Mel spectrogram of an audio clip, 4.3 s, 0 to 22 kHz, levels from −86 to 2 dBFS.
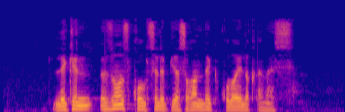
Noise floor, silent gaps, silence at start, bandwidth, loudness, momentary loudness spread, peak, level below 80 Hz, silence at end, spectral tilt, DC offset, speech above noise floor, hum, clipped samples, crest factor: -69 dBFS; none; 0.65 s; 11 kHz; -24 LUFS; 12 LU; -4 dBFS; -48 dBFS; 0.7 s; -6.5 dB/octave; under 0.1%; 46 dB; none; under 0.1%; 20 dB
